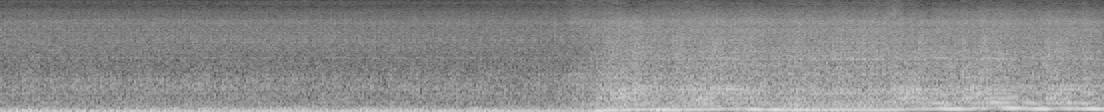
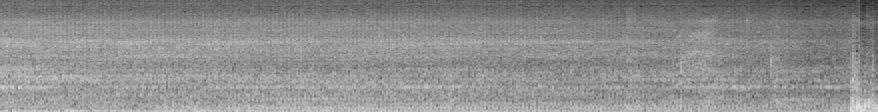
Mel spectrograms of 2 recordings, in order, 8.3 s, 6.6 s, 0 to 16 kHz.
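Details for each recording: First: 2009 Daihatsu Gran Max: settled idle, then clean throttle blips rising and falling smoothly with no whine or rattle; sounds healthy. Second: 2009 Daihatsu Gran Max at idle, before repair: steady hum with faint high whine over an even idle, noisy droning engine; traced to a worn idler pulley bearing on the V-belt drive.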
